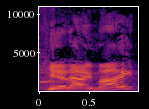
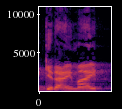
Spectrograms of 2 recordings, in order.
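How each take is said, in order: First: Loud, higher hammed-up Aussie "G'day, mate"; Australian accent. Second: A lighter jokey Aussie "G'day, mate"; Australian accent. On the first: Pastor greeting Australians in the congregation, hammed-up Australian accent. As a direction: belt out a jokey Australian greeting. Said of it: "I do that every time". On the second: Pretend. Pastor teasing the crowd with the Australian joke, light Australian accent. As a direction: toss off the Australian greeting again as a tease.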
